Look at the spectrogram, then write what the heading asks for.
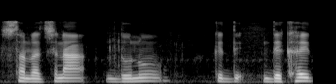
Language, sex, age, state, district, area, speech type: Maithili, male, 45-60, Bihar, Sitamarhi, rural, spontaneous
